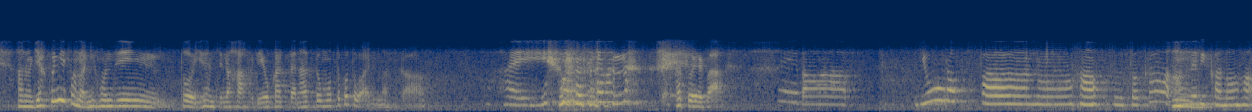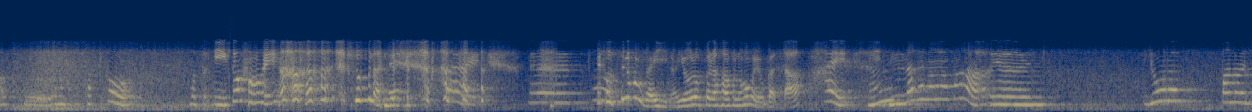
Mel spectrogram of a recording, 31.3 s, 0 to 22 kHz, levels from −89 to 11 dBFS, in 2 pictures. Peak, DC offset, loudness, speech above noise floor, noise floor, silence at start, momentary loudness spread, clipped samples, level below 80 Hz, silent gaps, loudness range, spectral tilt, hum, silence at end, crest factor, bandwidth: -4 dBFS; under 0.1%; -23 LUFS; 25 dB; -47 dBFS; 0 s; 15 LU; under 0.1%; -60 dBFS; none; 6 LU; -10 dB/octave; none; 0 s; 20 dB; 5.2 kHz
